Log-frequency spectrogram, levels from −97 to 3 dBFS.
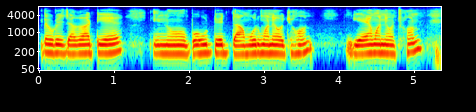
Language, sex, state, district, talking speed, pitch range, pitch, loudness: Odia, female, Odisha, Sambalpur, 135 wpm, 170-180 Hz, 180 Hz, -13 LUFS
